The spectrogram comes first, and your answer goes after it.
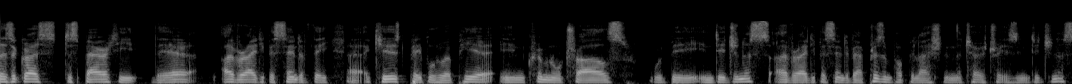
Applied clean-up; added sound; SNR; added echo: none; none; none; none.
